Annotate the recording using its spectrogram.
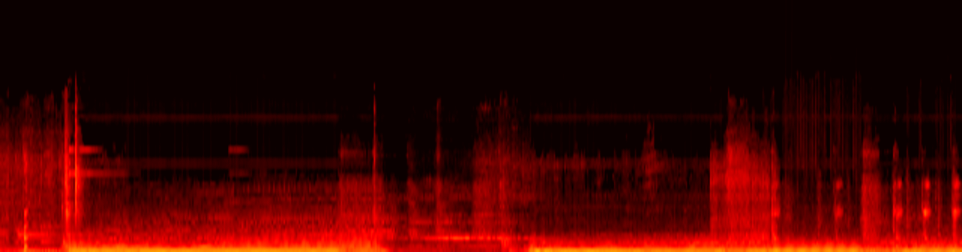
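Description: Contrabass bugle playing long held low notes with the drum corps brass line. One chord is held for about four seconds starting a second in, there is a break of about two seconds, and sustained playing resumes about seven seconds in.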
